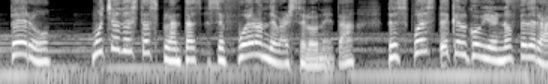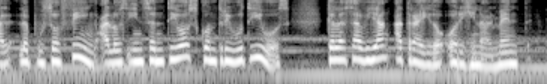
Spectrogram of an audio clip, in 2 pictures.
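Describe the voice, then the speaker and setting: A woman's voice: on the high side, expressive, moderate pace, faint music behind. Woman narrating a documentary. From Puerto Rico. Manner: personal, reflective storytelling. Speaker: podcast host and narrator.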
